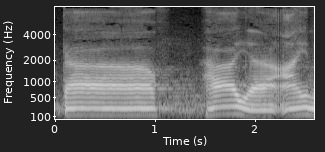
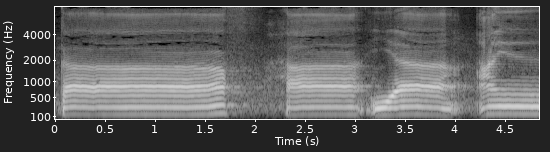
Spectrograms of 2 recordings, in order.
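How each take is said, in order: First: The letter names are short and run together. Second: The letter names are held long with breaks. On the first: "Kalau nyambung kan begitu. Kalau dia satu pendek" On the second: "Tapi kalau dua kan putus"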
